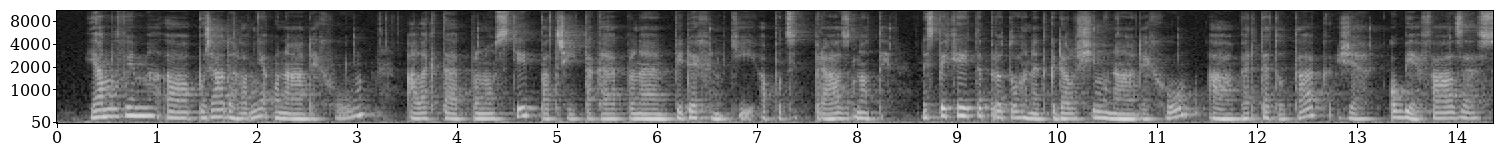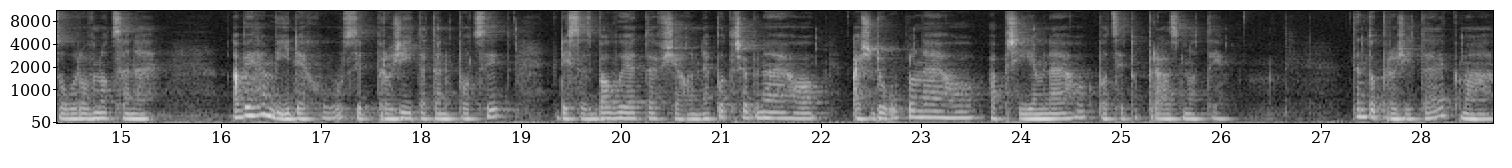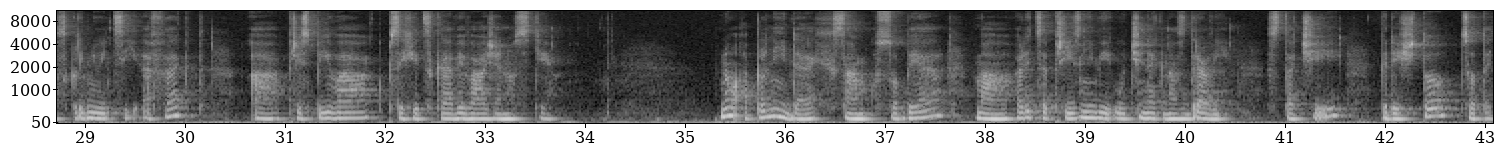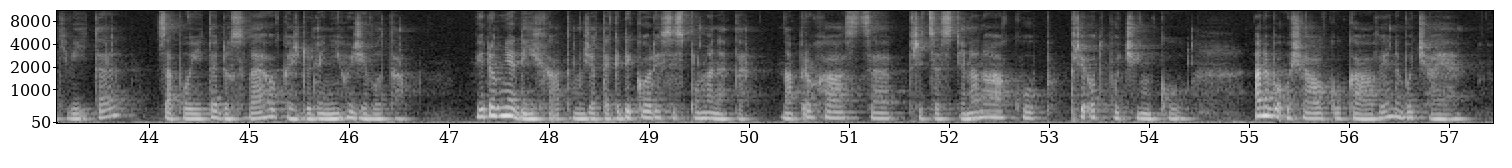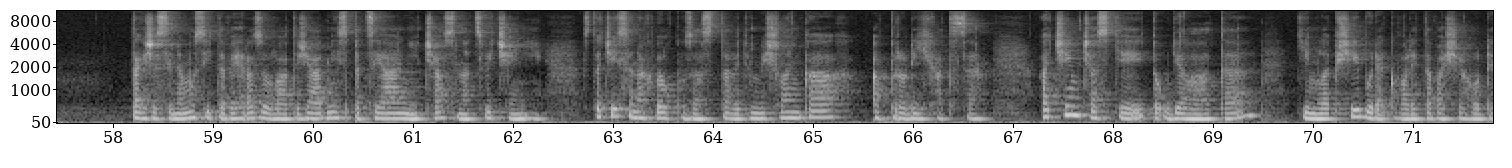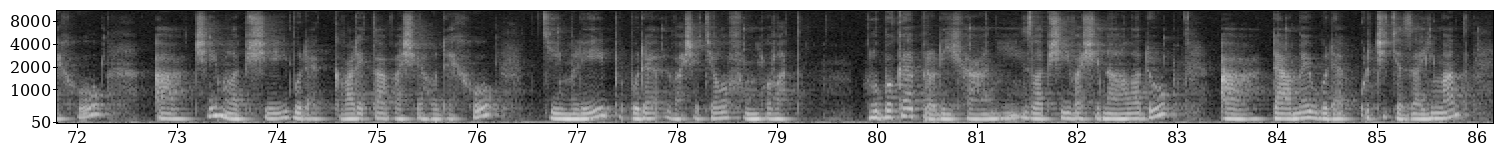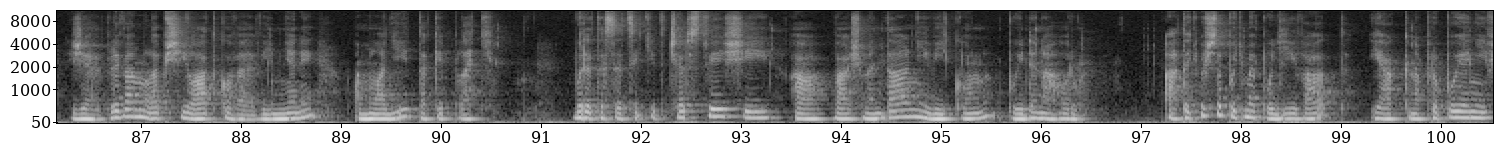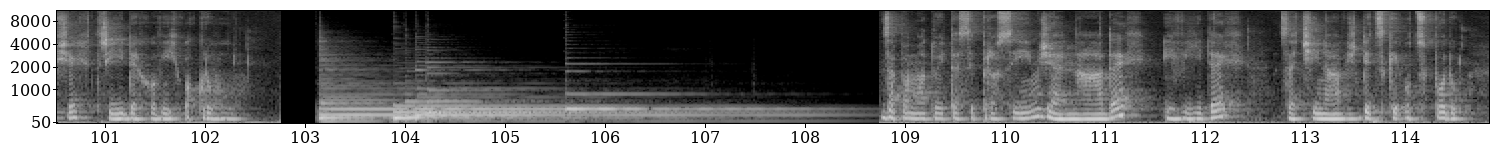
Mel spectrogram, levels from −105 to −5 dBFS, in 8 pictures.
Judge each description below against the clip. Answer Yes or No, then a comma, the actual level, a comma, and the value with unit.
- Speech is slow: Yes, slow, 105 wpm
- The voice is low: No, medium, 155 Hz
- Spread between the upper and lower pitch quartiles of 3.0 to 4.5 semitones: Yes, average, 3.3 semitones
